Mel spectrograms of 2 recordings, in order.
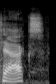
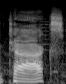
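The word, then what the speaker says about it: Tkacs: So it's going to be Brett Tax.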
